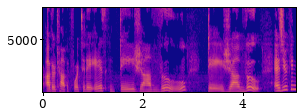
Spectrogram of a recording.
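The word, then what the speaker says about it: déjà vu: As you can see, it can be pronounced 2 different ways. Either deja vu or deja vu. I think a lot of Koreans tend to say deja vu.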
